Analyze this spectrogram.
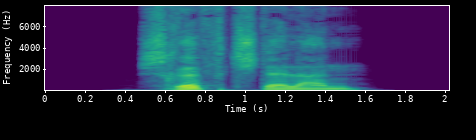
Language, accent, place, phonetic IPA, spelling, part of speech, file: German, Germany, Berlin, [ˈʃʁɪftˌʃtɛlɐn], Schriftstellern, noun, De-Schriftstellern.ogg
- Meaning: dative plural of Schriftsteller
